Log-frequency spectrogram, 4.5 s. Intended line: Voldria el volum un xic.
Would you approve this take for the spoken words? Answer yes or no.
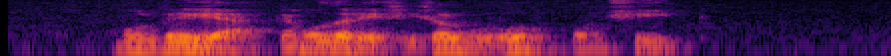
no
